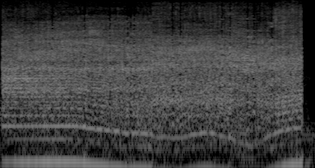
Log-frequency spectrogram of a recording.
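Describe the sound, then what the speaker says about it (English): A wire cup brush on an angle grinder stripping paint from metal before welding, a loud steady whine with harsh scraping that dips in pitch under load, then cuts off abruptly near the end. "Let's give the wire cup a shot. We need to strip the paint further back everywhere I need to weld."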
